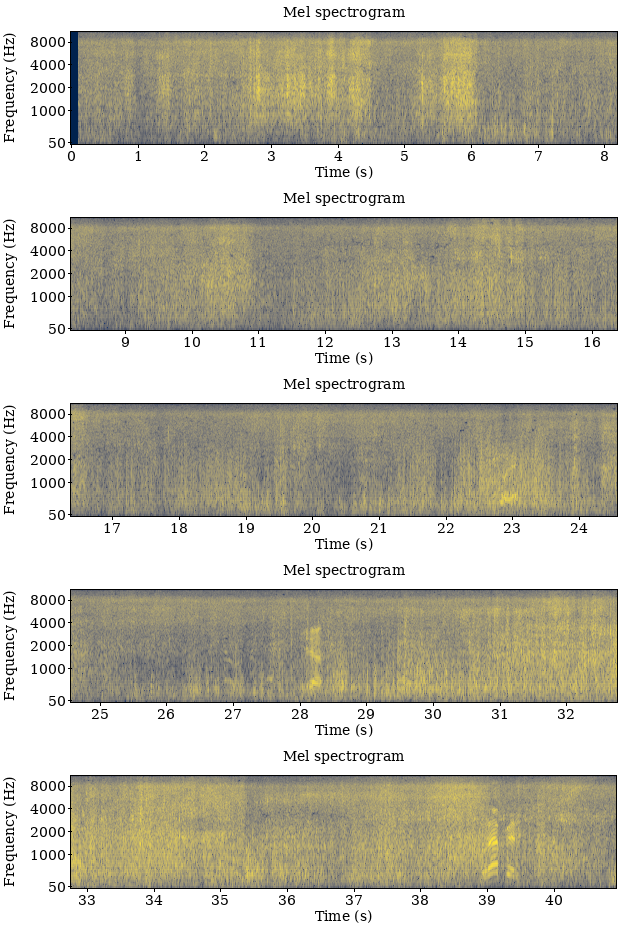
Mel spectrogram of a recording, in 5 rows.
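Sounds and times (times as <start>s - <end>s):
skis scraping over snow: 0.1s - 40.9s
wind rushing over microphone: 0.1s - 40.9s.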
